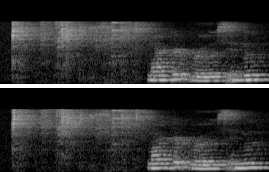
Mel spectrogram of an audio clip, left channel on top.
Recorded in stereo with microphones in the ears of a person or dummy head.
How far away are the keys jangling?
About 1.5 m.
